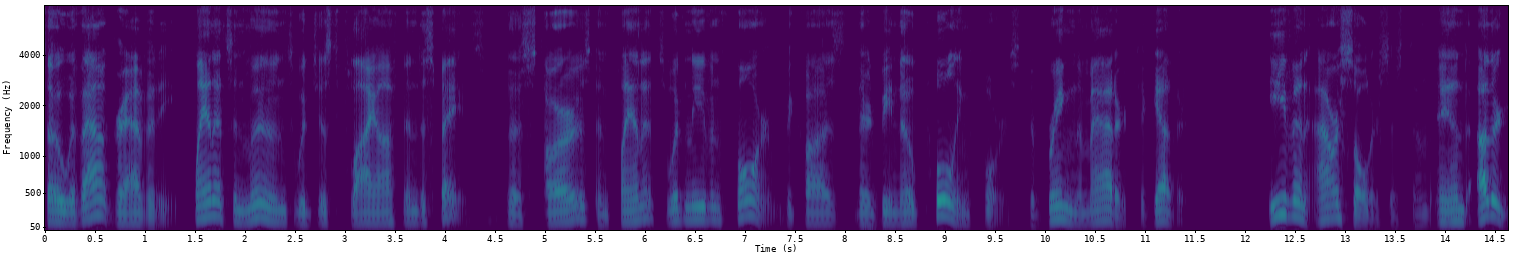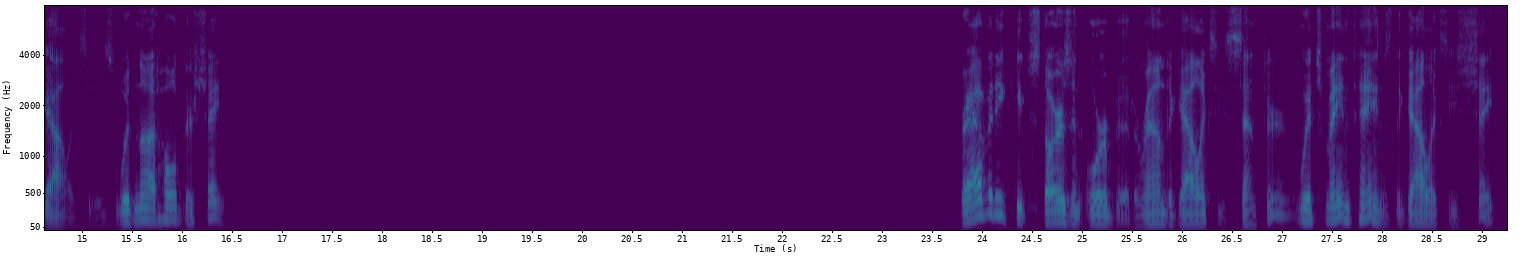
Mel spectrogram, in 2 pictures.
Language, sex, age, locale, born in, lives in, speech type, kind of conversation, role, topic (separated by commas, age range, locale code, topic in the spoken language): English, male, 50-54, en-US, United States, United States, read, expert-assistant, expert, How does gravity affect objects in space?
